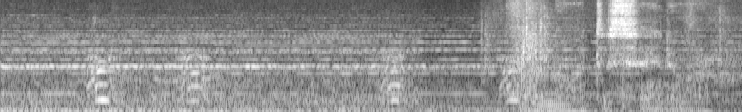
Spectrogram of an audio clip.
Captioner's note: dog barking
